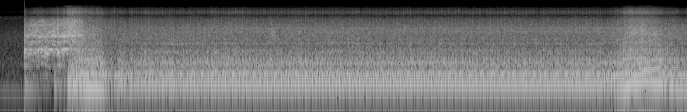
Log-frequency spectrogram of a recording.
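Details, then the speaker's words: Saturn VUE after welding in new flex pipe and exhaust pipe: engine starts into loud, raspy drone; front flex pipe also broken and a small leak remains at top of weld. "but I do have a little bit of a leak still right up on the top here"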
